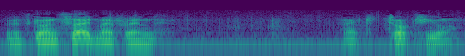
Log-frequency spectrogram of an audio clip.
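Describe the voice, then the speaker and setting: An actor playing a grave, mysterious man near forty in a 1930s radio drama, speaking in measured, formal, probing tones. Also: very deep voice, expressive, noisy background. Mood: solemn, probing. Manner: measured, solemn, formal questioning. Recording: dull old 1930s radio broadcast recording.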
